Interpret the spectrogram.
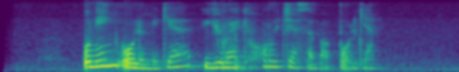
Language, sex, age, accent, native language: Uzbek, female, 25-34, Surxondaryo, Uzbek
